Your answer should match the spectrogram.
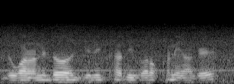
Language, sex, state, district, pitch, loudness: Chakma, male, Tripura, West Tripura, 105 Hz, -19 LUFS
